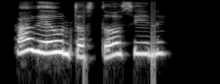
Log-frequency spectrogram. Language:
Kalenjin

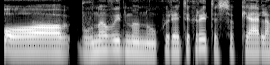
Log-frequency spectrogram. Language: Lithuanian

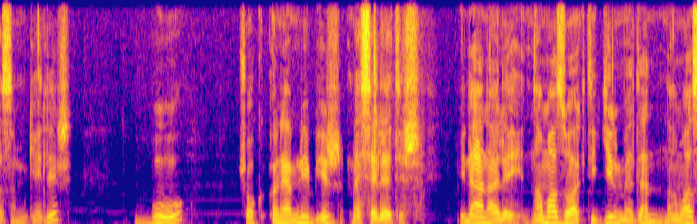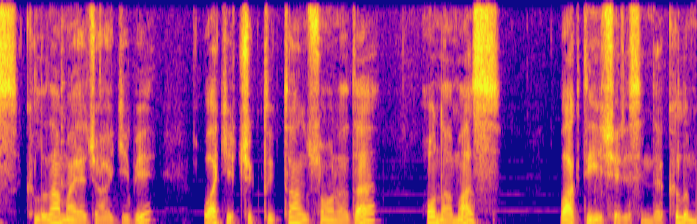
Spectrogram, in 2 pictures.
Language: Turkish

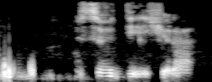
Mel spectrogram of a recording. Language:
Kabyle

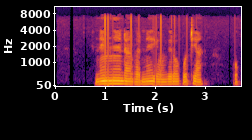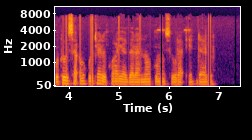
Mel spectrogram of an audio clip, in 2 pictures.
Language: Ganda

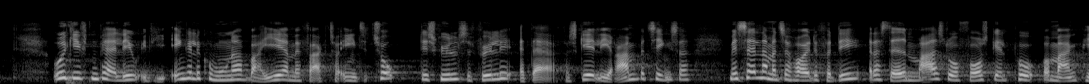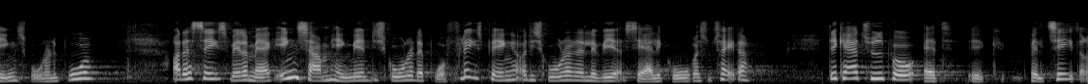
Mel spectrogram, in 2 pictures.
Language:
Danish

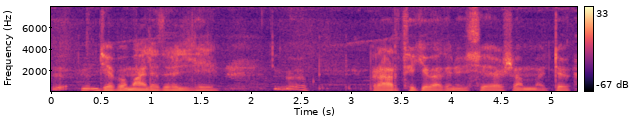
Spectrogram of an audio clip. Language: Malayalam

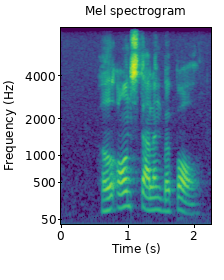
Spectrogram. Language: Afrikaans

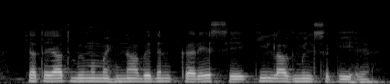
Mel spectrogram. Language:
Magahi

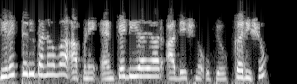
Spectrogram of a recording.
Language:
Gujarati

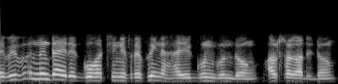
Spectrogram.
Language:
Bodo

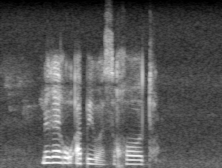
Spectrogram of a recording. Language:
Northern Sotho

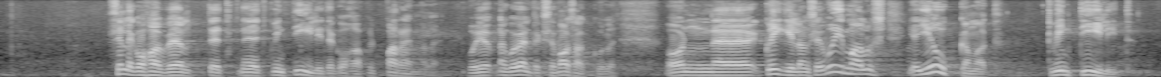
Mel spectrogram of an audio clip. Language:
Estonian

